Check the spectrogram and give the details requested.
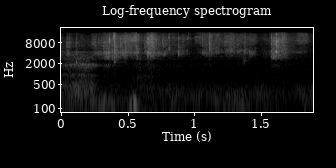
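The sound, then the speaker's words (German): Crunching and chewing as someone puts a whole liquid-filled chocolate praline, filled with rum, into the mouth and bites it, a steady run of crisp, wet crackles over about two seconds with no talking. “Also ich tue die jetzt ganz rein, weil das ist ja flüssig drin.”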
